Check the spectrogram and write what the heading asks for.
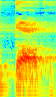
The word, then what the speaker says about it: talk: TALK, TA से टापराक मात्रा टा हो जाता है, यह साइलेंट है, यल नहीं बोला जाता है। और के से क लिखा जाता है, तो टाक हो जाता है।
